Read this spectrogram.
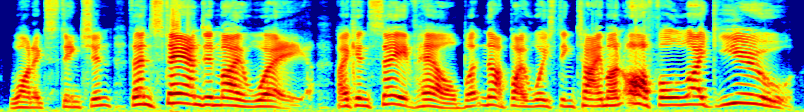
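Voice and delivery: usual speaking voice

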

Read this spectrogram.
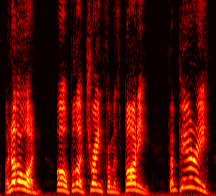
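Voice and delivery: loud, frightened cry of discovery; alarmed shout. Acted. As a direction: shout the news in terror. Villagers find a bloodless victim.

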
